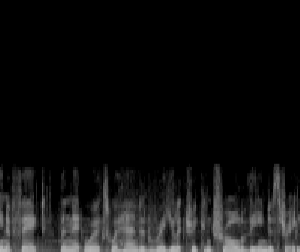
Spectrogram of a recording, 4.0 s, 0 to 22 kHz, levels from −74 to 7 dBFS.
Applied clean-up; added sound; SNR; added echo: none; none; none; none.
